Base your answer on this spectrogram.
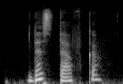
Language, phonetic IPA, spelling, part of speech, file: Russian, [dɐˈstafkə], доставка, noun, Ru-доставка.ogg
- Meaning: delivery, shipping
